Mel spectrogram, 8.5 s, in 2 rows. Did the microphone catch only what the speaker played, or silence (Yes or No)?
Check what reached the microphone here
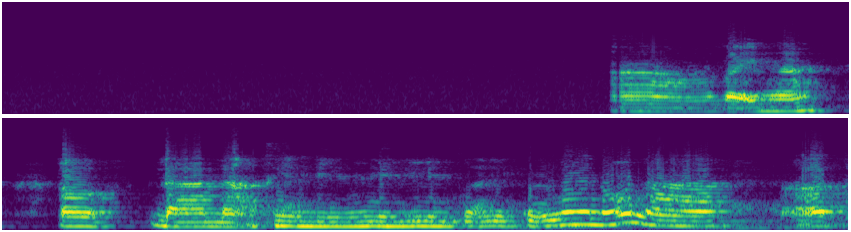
No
